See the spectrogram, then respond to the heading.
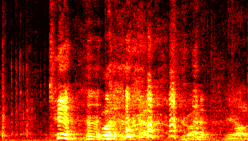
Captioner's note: group laughter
